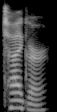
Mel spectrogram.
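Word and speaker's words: TIGHAR: found the crash site tyre pronounced Tiger is an acronym for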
